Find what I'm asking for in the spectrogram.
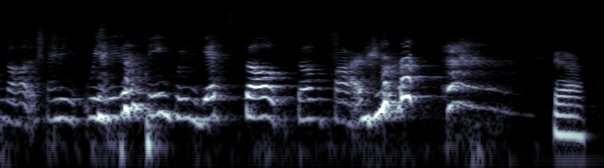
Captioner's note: laughter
